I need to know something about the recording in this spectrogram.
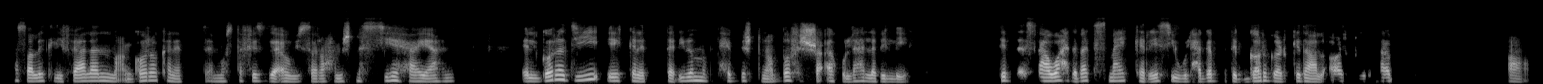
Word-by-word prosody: حصَلِت 160 Hz, -2 st, 0 dB
لي 145 Hz, -, -4 dB
فعلًا 155 Hz, +4 st, +4 dB
مع 160 Hz, -5 st, -2 dB
جارة 175 Hz, +2 st, +3 dB
كانت 145 Hz, -7 st, -5 dB, 0.2 s
مستفزّة 150 Hz, +1 st, -2 dB
أوي 140 Hz, -2 st, +1 dB
الصراحة 135 Hz, +1 st, -3 dB
مش 145 Hz, +4 st, +3 dB
ناسياها 165 Hz, -1 st, -1 dB
يعني، 145 Hz, +2 st, -1 dB, 0.7 s
الجارة 175 Hz, +10 st, +4 dB
دي 205 Hz, +6 st, 0 dB
هي 165 Hz, 0 st, +2 dB
كانت 155 Hz, -4 st, -1 dB, 0.2 s
تقريبًا 165 Hz, +3 st, +1 dB
ما 180 Hz, -1 st, 0 dB
بتحبّش 165 Hz, +1 st, -3 dB
تنضّف 155 Hz, +6 st, -2 dB
الشقة -, -, +6 dB
كُلّها 150 Hz, 0 st, -4 dB
إلّا 145 Hz, -2 st, +1 dB
بالليل، 130 Hz, -3 st, -4 dB, 0.9 s
تبدأ 175 Hz, -2 st, -1 dB
الساعة 165 Hz, -2 st, +4 dB
01:00 175 Hz, +3 st, +5 dB
بقى 175 Hz, -, +3 dB
تسمعي 165 Hz, -1 st, -3 dB
الكراسي 150 Hz, -2 st, -2 dB
والحاجات 155 Hz, +2 st, -1 dB
بتتجَرجَر 155 Hz, -3 st, +1 dB
كده 155 Hz, -1 st, +1 dB
على 130 Hz, -, +4 dB
الأرض 165 Hz, 0 st, -1 dB, 0.2 s
وهَبْد. 410 Hz, +3 st, -4 dB, 1.2 s
آه -, -, -4 dB
155 Hz, 145 wpm, -26 LUFS, 145-170 Hz, 1.2 s, الشقة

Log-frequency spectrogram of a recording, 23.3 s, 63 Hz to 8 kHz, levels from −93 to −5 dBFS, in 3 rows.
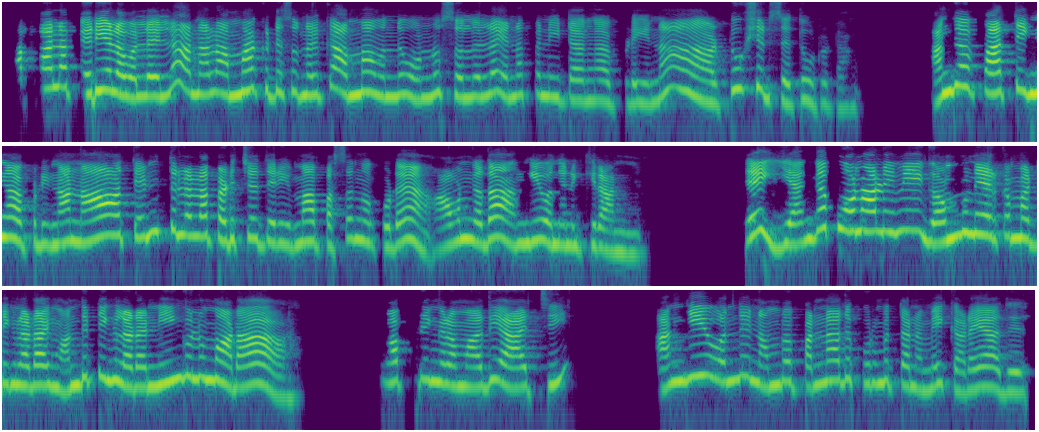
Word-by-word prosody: அப்பாலாம 405 Hz, +9 st, +1 dB
பெரிய 370 Hz, +3 st, +6 dB
லெவல்ல 305 Hz, -1 st, +3 dB
இல்ல. 315 Hz, -, -2 dB
அதனால, 330 Hz, -1 st, -1 dB
அம்மாகிட்ட 360 Hz, +1 st, -1 dB
சொன்னதுக்கு, 315 Hz, +2 st, -2 dB
அம்மா 335 Hz, +3 st, +1 dB
வந்து 300 Hz, +1 st, -4 dB
ஒண்ணும் 315 Hz, +5 st, -6 dB
சொல்லல. 300 Hz, +2 st, -3 dB
என்ன 305 Hz, +2 st, -6 dB
பண்ணிட்டாங்க 270 Hz, -4 st, -6 dB
அப்படின்னா, 245 Hz, -, -8 dB, 0.4 s
டியூஷன் 390 Hz, -5 st, -5 dB
சேத்து 250 Hz, +2 st, -7 dB
உட்டுட்டாங்க. 210 Hz, -4 st, -18 dB, 0.6 s
அங்க 360 Hz, +5 st, +2 dB, 0.2 s
பாத்தீங்க 340 Hz, 0 st, +5 dB
அப்படின்னா, 270 Hz, 0 st, -2 dB
நான் 355 Hz, +5 st, +6 dB
10த் 375 Hz, +5 st, -3 dB
துலலாம் 355 Hz, -3 st, +1 dB
படிச்சேன் 310 Hz, 0 st, -2 dB
தெரியுமா 275 Hz, +1 st, -1 dB
பசங்க 315 Hz, +3 st, -6 dB
கூட, 250 Hz, -, -5 dB, 0.4 s
அவன்ங்க 295 Hz, +2 st, -1 dB
தான் 335 Hz, -2 st, +5 dB
அங்கேயேயும் 285 Hz, +3 st, -2 dB
வந்து 260 Hz, -1 st, -4 dB
நிக்குறானுங்க. 215 Hz, -6 st, -5 dB, 0.8 s
'ஏய் 380 Hz, -4 st, +6 dB, 0.2 s
எங்க 320 Hz, +9 st, 0 dB
போனாலுமே 425 Hz, -1 st, +4 dB, 0.2 s
கம்முன்னே 370 Hz, +7 st, +2 dB
இருக்க 345 Hz, 0 st, -4 dB
மாட்டீங்களாடா? 300 Hz, -1 st, +2 dB
இங்க 275 Hz, -4 st, -4 dB
வந்துட்டீங்களாடா, 325 Hz, -3 st, +1 dB
நீங்களுமாடா?" 345 Hz, -5 st, +2 dB, 1.1 s
அப்படிங்கிற 330 Hz, -2 st, -4 dB
மாதி 275 Hz, +6 st, -1 dB, 0.2 s
ஆச்சி. 275 Hz, +3 st, -6 dB, 0.8 s
அங்கேயும் 375 Hz, +4 st, 0 dB
வந்து 355 Hz, +4 st, -4 dB
நம்ப 295 Hz, +4 st, -4 dB, 0.2 s
பண்ணாத 340 Hz, +5 st, -1 dB
குறும்புத்தனமே 295 Hz, -4 st, -6 dB
கெடையாது. 250 Hz, 0 st, -2 dB
310 Hz, 130 wpm, -22 LUFS, 275-355 Hz, 1.1 s, பெரிய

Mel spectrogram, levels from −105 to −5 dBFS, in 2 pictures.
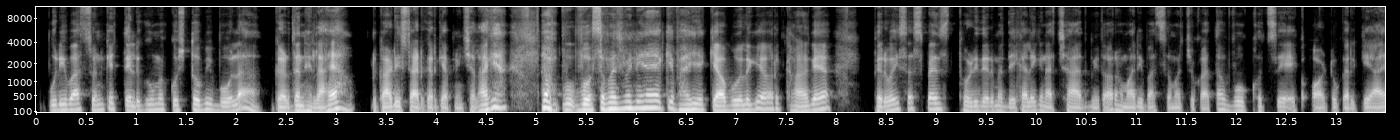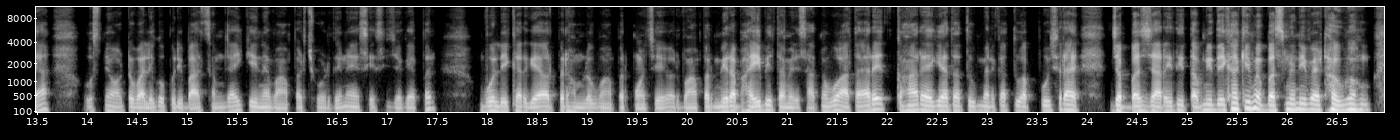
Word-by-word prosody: पूरी 125 Hz, +2 st, 0 dB
बात 135 Hz, 0 st, +2 dB
सुन 125 Hz, -1 st, -4 dB
के 145 Hz, -, -2 dB
तेलुगु 115 Hz, +3 st, -2 dB
में 135 Hz, -, -2 dB
कुछ 120 Hz, 0 st, -3 dB
तो 130 Hz, -, +4 dB
भी 140 Hz, +2 st, -3 dB
बोला, 105 Hz, +3 st, +2 dB, 0.3 s
गर्दन 100 Hz, +4 st, +2 dB
हिलाया 95 Hz, -, +5 dB
और 120 Hz, -, -13 dB
गाड़ी 100 Hz, +3 st, +3 dB
स्टार्ट -, -, +1 dB
करके -, -, -3 dB
अपनी 85 Hz, -, -9 dB
चला 120 Hz, +8 st, +1 dB
गया। 185 Hz, +2 st, +4 dB, 0.4 s
अब 145 Hz, -7 st, +4 dB
वो 135 Hz, -1 st, +2 dB
वो 130 Hz, -1 st, +7 dB
समझ 150 Hz, +2 st, +5 dB
में 165 Hz, -, +5 dB
नहीं 165 Hz, +1 st, +3 dB
आया 175 Hz, 0 st, +7 dB
कि 160 Hz, -, +1 dB
भाई 130 Hz, -1 st, +2 dB
ये 130 Hz, -, +1 dB
क्या 110 Hz, -, +7 dB
बोल 120 Hz, +1 st, +2 dB
गया 145 Hz, +2 st, +1 dB
और 150 Hz, -, -3 dB
कहाँ 105 Hz, -2 st, 0 dB
गया, 140 Hz, +4 st, +3 dB, 0.5 s
फिर 105 Hz, -1 st, 0 dB
वही 125 Hz, +3 st, 0 dB
सस्पेंस। 145 Hz, -1 st, -3 dB
थोड़ी 110 Hz, -1 st, -2 dB
देर 105 Hz, 0 st, -3 dB
में 110 Hz, -2 st, -7 dB
देखा 95 Hz, +2 st, -4 dB
लेकिन 105 Hz, -1 st, -5 dB
अच्छा 95 Hz, +1 st, -4 dB
आदमी 90 Hz, +1 st, -6 dB
था -, -, -3 dB
और -, -, -2 dB
हमारी 95 Hz, -2 st, -5 dB
बात 95 Hz, +3 st, -8 dB
समझ 90 Hz, 0 st, -8 dB
चुका 80 Hz, -, -7 dB
था। 135 Hz, -, -8 dB
वो 115 Hz, -1 st, -3 dB
खुद -, -, -10 dB
से -, -, -5 dB
एक -, -, -13 dB
ऑटो 90 Hz, +1 st, -4 dB
करके 90 Hz, +2 st, -6 dB
आया। -, -, -1 dB, 0.5 s
उसने 110 Hz, +3 st, -8 dB
ऑटो 100 Hz, 0 st, -4 dB
वाले 95 Hz, -1 st, 0 dB
को 105 Hz, -, -4 dB
पूरी 95 Hz, -2 st, -6 dB
बात 85 Hz, +3 st, -1 dB
समझाई 100 Hz, +4 st, -5 dB
कि 105 Hz, -, -2 dB
इन्हें 95 Hz, 0 st, -2 dB
वहाँ 85 Hz, -2 st, -5 dB
पर 90 Hz, -, -5 dB
छोड़ 90 Hz, -3 st, -9 dB
देना, 95 Hz, +4 st, -6 dB
ऐसी-ऐसी 95 Hz, 0 st, -8 dB
जगह 90 Hz, +1 st, -5 dB
पर। 150 Hz, +1 st, -3 dB, 0.5 s
वो 110 Hz, +1 st, +1 dB
लेकर 105 Hz, -1 st, -2 dB
गया 100 Hz, +2 st, +2 dB
और 105 Hz, -, +2 dB
फिर 105 Hz, -, -1 dB
हम 95 Hz, -2 st, -5 dB
लोग 95 Hz, 0 st, -5 dB
वहाँ 90 Hz, -1 st, -5 dB
पर -, -, -4 dB
पहुँचे 85 Hz, +1 st, -4 dB
और 95 Hz, -2 st, -6 dB
वहाँ 90 Hz, 0 st, -2 dB
पर 105 Hz, -, 0 dB
मेरा 105 Hz, -, +6 dB
भाई 105 Hz, 0 st, +5 dB
भी 120 Hz, +1 st, -1 dB
था 100 Hz, -, +2 dB
मेरे 90 Hz, 0 st, -3 dB
साथ 90 Hz, -1 st, -6 dB
में। 105 Hz, -, -2 dB
वो 120 Hz, -, +2 dB
आता 105 Hz, -, +1 dB
है, 110 Hz, -, +3 dB
"अरे, 135 Hz, +4 st, +5 dB
कहाँ 115 Hz, +2 st, +1 dB
रह 115 Hz, -3 st, +5 dB
गया 110 Hz, 0 st, +3 dB
था 110 Hz, -, +3 dB
तू?" 110 Hz, -, -2 dB
मैंने 105 Hz, -1 st, -3 dB
कहा, 110 Hz, +1 st, -3 dB
"तू 115 Hz, -, -3 dB
अब 100 Hz, -, -2 dB
पूछ 115 Hz, 0 st, -3 dB
रहा 125 Hz, -, +5 dB
है? 115 Hz, -, +3 dB, 0.3 s
जब 95 Hz, -, +4 dB
बस 105 Hz, -, +5 dB
जा 105 Hz, -, +5 dB
रही 110 Hz, +2 st, +1 dB
थी 120 Hz, -, -2 dB
तब 105 Hz, -, +2 dB
नहीं 125 Hz, -1 st, +2 dB
देखा 130 Hz, +3 st, +5 dB
कि 160 Hz, +3 st, +3 dB
मैं 145 Hz, -, +4 dB
बस 120 Hz, +2 st, +4 dB
में 135 Hz, -, +4 dB
नहीं 140 Hz, -1 st, +3 dB
बैठा 130 Hz, +1 st, +5 dB
हुआ 130 Hz, +3 st, +5 dB
हूँ?" 130 Hz, 0 st, -2 dB
110 Hz, 285 wpm, -23 LUFS, 95-130 Hz, 0.5 s, वो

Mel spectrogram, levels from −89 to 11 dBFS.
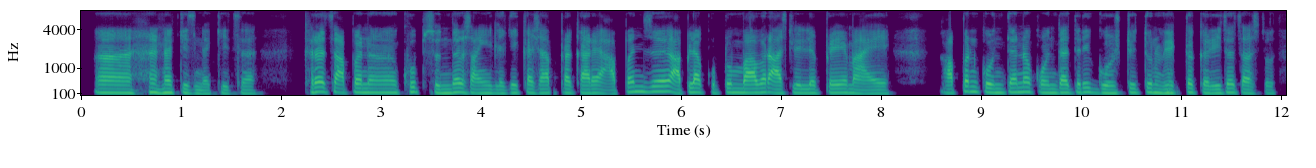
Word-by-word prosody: अ, -, -, -2 dB, 0.6 s
नक्कीच 135 Hz, -3 st, 0 dB
नक्कीच, 115 Hz, +2 st, -7 dB
अ, 120 Hz, -, -3 dB, 0.5 s
खरंच 165 Hz, 0 st, +2 dB
आपण 145 Hz, +2 st, +2 dB
अ, 145 Hz, 0 st, 0 dB
खूप 170 Hz, -2 st, -3 dB
सुंदर 135 Hz, +4 st, +1 dB
सांगितलं, 130 Hz, -1 st, -2 dB
की 135 Hz, -, -1 dB
कशाप्रकारे 135 Hz, 0 st, 0 dB
आपण 130 Hz, +9 st, -1 dB
जर 185 Hz, +1 st, +4 dB
आपल्या 155 Hz, -1 st, +4 dB
कुटुंबावर 145 Hz, +2 st, +2 dB
असलेले 135 Hz, 0 st, +1 dB
प्रेम 140 Hz, -1 st, +1 dB
आहे, 120 Hz, 0 st, 0 dB, 0.7 s
आपण 175 Hz, +7 st, 0 dB
कोणत्या 150 Hz, 0 st, +1 dB
ना 165 Hz, +2 st, +2 dB
कोणत्यातरी 145 Hz, +2 st, 0 dB
गोष्टीतून 135 Hz, +3 st, -1 dB
व्यक्त 135 Hz, +3 st, 0 dB
करीतच 130 Hz, +2 st, -1 dB
असतो. 125 Hz, -1 st, -3 dB
135 Hz, 135 wpm, -23 LUFS, 130-150 Hz, 0.7 s, जर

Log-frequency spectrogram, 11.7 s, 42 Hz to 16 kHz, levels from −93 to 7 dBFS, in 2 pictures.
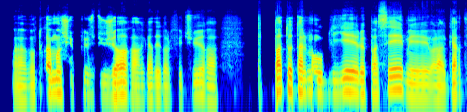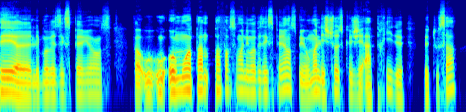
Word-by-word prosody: Voilà. 85 Hz, 0 st, -3 dB
Bah, 90 Hz, -, -7 dB
en -, -, -6 dB
tout -, -, -18 dB
cas, 120 Hz, -, +5 dB
moi, 120 Hz, +1 st, +2 dB
je -, -, +1 dB
suis -, -, -6 dB
plus 105 Hz, -3 st, -11 dB
du 100 Hz, -1 st, -10 dB
genre 100 Hz, 0 st, +4 dB
à 90 Hz, -, 0 dB
regarder 85 Hz, +1 st, -4 dB
dans 90 Hz, -, -7 dB
le 85 Hz, -, -12 dB
futur, 105 Hz, -3 st, -6 dB
à 80 Hz, -1 st, -2 dB
p -, -, -21 dB, 0.2 s
pas 130 Hz, -, +7 dB
totalement 125 Hz, -3 st, +2 dB
oublier 115 Hz, +3 st, +2 dB
le 115 Hz, -1 st, +1 dB
passé, 135 Hz, +7 st, +3 dB
mais 95 Hz, -2 st, 0 dB
voilà, 90 Hz, -2 st, -1 dB
garder, 125 Hz, +7 st, +3 dB
heu, 100 Hz, -2 st, +5 dB
les 95 Hz, +1 st, -5 dB
mauvaises 105 Hz, 0 st, -4 dB
expériences 105 Hz, 0 st, -4 dB, 0.3 s
enfin -, -, +1 dB
ou -, -, -1 dB
ou -, -, +1 dB
au 125 Hz, -, +7 dB
moins 140 Hz, +3 st, +5 dB
pas 135 Hz, 0 st, +2 dB
pas 135 Hz, -, -1 dB
forcément 135 Hz, 0 st, -6 dB
les 125 Hz, -, -3 dB
mauvaises 120 Hz, -1 st, -3 dB
expériences, 135 Hz, +5 st, -3 dB
mais 105 Hz, -, -2 dB
au 95 Hz, -, -3 dB
moins 130 Hz, +3 st, +1 dB
les 110 Hz, -, -2 dB
choses 125 Hz, +3 st, 0 dB
que 110 Hz, -, -10 dB
j'ai 100 Hz, -1 st, -1 dB
appris 125 Hz, +7 st, -4 dB
de 100 Hz, -4 st, -4 dB, 0.3 s
de -, -, -3 dB
tout -, -, -16 dB
ça, 135 Hz, +3 st, -1 dB
110 Hz, 270 wpm, -24 LUFS, 95-125 Hz, 0.3 s, pas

